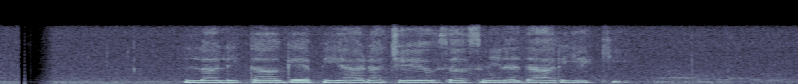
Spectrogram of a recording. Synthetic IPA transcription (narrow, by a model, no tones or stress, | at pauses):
lɐlit̪aːɡepijaɾɐd͡ʒeːusasnilɐd̪aːɾjekʰḭː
